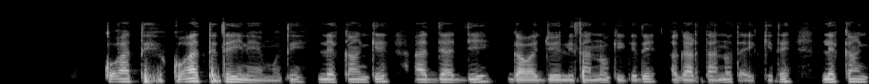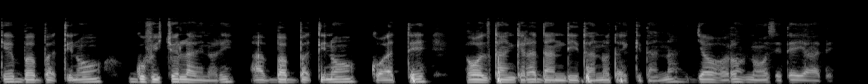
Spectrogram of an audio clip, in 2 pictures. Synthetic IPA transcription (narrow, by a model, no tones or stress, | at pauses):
kɔʔɐt̪ːɛkɔʔɐt̪ːɛt̪ɛjɪneːmːɔt̪ɪlɛkːɐŋkɛɐd̪ːɪɐd̪ːiːɡɐwɐd͡ʒːɔjlɪt̪ɐnːɔkɪɡɛd̪ɛɐɡɐɾt̪ɐnːɔt̪ɐɪkːɪt̪ɛlɛkːɐŋkɛbɐbːɐt̪ʼːɪnɔhɔ | ɡʊfɪt͡ʃːɔlɐwɪnɔɾɪbɐbːɐt̪ʼːɪnɔhɔkɔʔɐt̪ːe | holt̪ɐŋkɛɾɐd̪ɐnd̪iːt̪ɐnːɔt̪ɐɪkːɪt̪ɐnːɐd͡ʒɐwɐhɔɾɔno̞ːsɛt̪ɛjaːt̪ɛ̥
